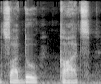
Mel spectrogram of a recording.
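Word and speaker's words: صدُقات: sound on the D letter, or the del, saduqaat, that's 1 time in the Quran. So the fact that this word is pronounced one way 8 times, sadaqaat, and pronounced differently 1 time, there's a meaning in that.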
